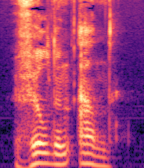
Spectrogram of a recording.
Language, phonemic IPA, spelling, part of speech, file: Dutch, /ˈvʏldə(n) ˈan/, vulden aan, verb, Nl-vulden aan.ogg
- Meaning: inflection of aanvullen: 1. plural past indicative 2. plural past subjunctive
